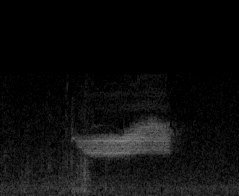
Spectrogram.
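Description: An English Springer Spaniel puppy gives a single thin, high-pitched whine that swells slightly and then stops.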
